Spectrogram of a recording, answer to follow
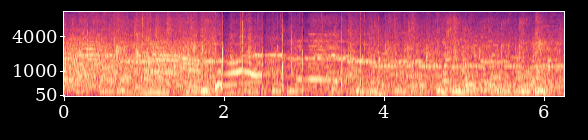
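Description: Japanese festival music with a flute playing long held notes, over the chatter and calls of a crowd.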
